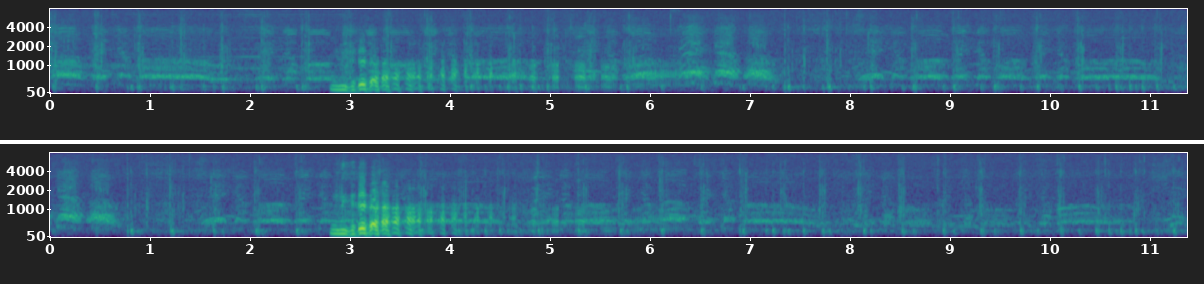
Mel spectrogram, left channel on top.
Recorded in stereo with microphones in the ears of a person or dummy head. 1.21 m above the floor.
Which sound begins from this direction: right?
Laughter, at 2.8 s.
